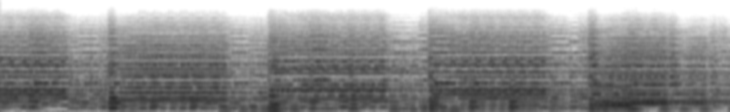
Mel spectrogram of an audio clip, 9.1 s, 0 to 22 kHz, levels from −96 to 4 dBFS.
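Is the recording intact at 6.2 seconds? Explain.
Yes, at 6.2 seconds the audio is intact, with no dropout, click, distortion or other fault at that moment.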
